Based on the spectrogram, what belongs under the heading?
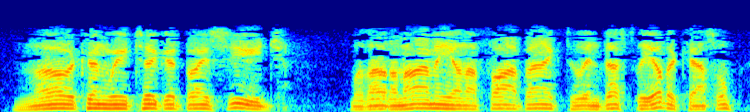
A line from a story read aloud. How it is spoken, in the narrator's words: Helmin Tallheart said gloomily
